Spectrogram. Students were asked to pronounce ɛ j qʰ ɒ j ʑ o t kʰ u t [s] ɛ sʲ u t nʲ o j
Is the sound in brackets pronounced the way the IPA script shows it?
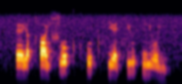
no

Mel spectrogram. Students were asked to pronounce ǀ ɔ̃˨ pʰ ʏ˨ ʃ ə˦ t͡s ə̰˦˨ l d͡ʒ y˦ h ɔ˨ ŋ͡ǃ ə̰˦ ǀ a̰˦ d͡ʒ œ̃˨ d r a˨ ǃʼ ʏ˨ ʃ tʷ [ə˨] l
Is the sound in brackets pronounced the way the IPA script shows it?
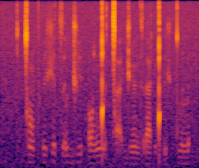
no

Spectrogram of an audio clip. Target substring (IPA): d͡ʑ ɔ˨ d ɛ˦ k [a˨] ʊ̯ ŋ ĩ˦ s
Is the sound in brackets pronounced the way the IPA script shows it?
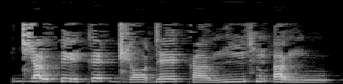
yes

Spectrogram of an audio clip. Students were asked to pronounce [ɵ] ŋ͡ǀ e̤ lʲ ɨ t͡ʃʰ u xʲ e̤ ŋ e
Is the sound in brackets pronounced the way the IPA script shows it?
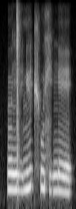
yes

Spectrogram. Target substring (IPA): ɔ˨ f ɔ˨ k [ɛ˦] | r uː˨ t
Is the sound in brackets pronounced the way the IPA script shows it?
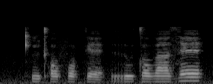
no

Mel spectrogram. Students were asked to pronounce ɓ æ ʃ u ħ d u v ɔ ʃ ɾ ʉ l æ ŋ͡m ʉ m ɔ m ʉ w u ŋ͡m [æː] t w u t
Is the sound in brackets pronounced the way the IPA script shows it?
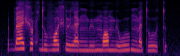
no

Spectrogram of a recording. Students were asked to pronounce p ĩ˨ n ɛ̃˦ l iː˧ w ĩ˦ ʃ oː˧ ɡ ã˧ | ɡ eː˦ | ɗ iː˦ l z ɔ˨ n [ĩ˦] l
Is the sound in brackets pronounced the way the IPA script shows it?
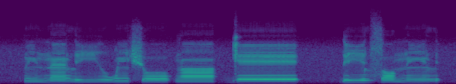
yes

